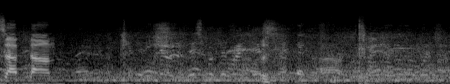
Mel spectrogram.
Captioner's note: overlapping chatter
